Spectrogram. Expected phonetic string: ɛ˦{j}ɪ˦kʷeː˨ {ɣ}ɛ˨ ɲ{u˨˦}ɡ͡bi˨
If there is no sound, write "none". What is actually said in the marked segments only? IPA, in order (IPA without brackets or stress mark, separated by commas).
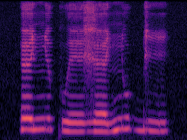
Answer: ɲ, ɣ, u˦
